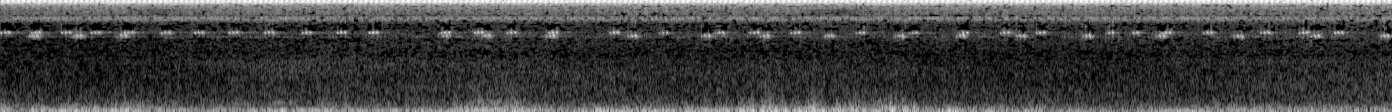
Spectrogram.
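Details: Crickets in summer countryside beside a golden wheat field, a light breeze blowing: steady rapid high chirps repeating throughout, several callers overlapping, over a low rumble of wind.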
